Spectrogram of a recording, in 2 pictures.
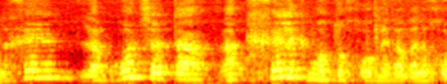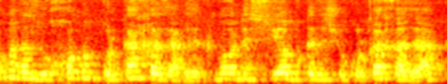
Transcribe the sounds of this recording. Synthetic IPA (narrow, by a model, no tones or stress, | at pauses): laχe̞nlamʁo̞tʃeataʁakχe̞lekmeo̞to̞χo̞me̞ʁavalaχo̞me̞ʁazeuχo̞meʁko̞lkaχːazakzekmo̞nesujo̞bkazeʃeuko̞lkaχːazak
